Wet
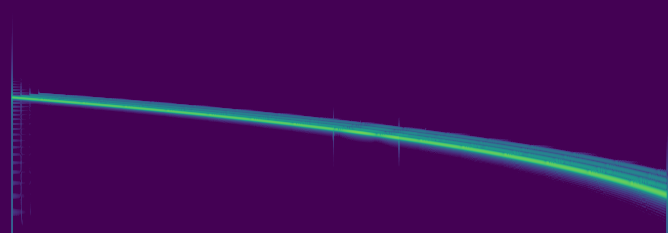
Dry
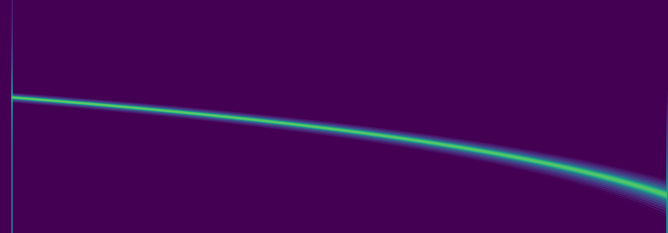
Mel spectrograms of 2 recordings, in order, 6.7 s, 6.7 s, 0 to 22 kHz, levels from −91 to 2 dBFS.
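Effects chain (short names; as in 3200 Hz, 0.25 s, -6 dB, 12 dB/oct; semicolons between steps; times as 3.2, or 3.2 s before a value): high shelf 4200 Hz -11.5 dB; de-hum 261.3 Hz, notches 24; 3.33–3.99 comb 4.1 ms, depth 62%; in parallel at +3 dB: limiter -32 dBFS, peak gain reduction 12 dB; on the sum: frequency-shifting echo 89 ms, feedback 42%, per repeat +92 Hz, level -21.5 dB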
